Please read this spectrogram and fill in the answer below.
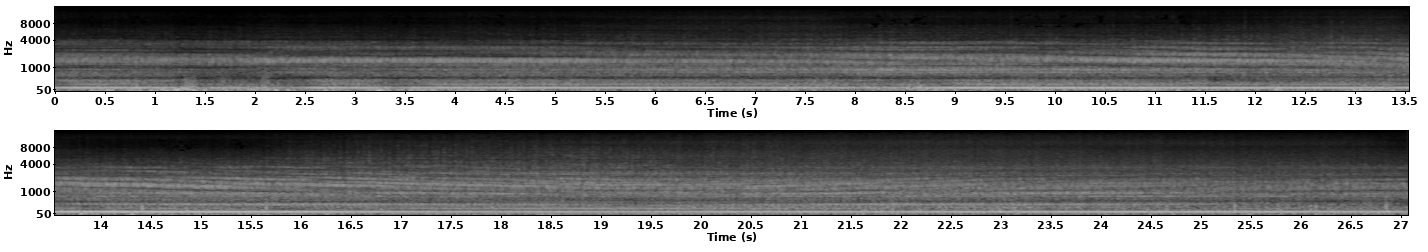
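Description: Farm tractor's diesel engine running steadily as it drives through a flooded rice paddy on steel cage wheels. It grows louder as the tractor comes close, is loudest as it passes about halfway through, then eases off as it moves away.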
